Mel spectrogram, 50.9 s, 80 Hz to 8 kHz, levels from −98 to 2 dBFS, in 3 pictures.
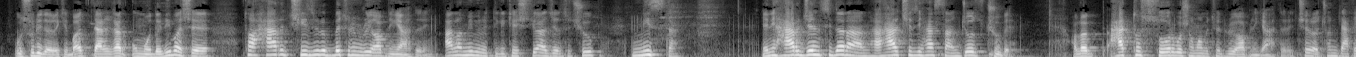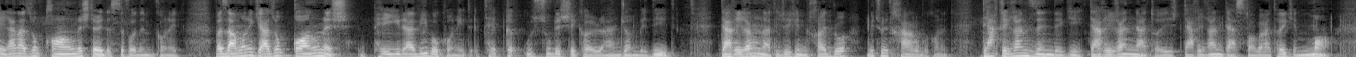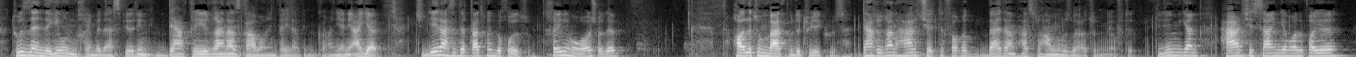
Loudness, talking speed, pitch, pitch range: -18 LUFS, 155 wpm, 135 Hz, 110-155 Hz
